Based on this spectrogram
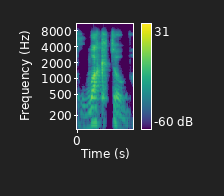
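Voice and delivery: waktub said as one word, the alif silent; waktub without alif. Shown as a demonstration. Teacher showing the alif is not pronounced. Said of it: "It's as if I said like this".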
